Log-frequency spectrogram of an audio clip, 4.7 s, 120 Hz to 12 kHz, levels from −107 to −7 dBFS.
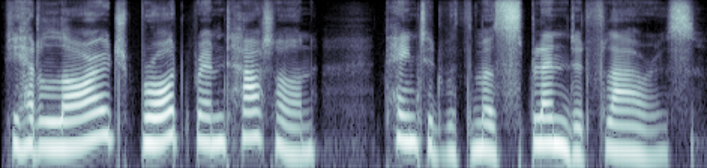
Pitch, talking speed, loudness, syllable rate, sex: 220 Hz, 180 wpm, -19 LUFS, 4.6 syllables/s, female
